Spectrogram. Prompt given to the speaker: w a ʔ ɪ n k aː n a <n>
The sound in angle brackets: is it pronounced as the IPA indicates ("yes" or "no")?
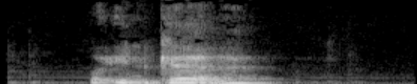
no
